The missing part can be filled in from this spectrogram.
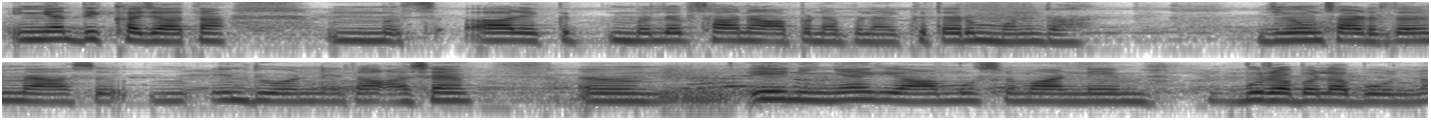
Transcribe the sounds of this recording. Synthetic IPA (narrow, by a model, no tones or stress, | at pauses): ɪjãːd̪ɪkʰːaːd͡ʒaːt̪ãː | aːɾɪkmət̪ləbsaːɾãːəpnaːpnaːɪkːt̪əɾmɦʊ̃nd̪aː | d͡ʒəʊnsaːɽaːt̪əɾmɛ̃ːəsɪ̃nd̪uːənːeːt̪ãːəsɛ̃ː | eːnĩːɛːkɪãːmːʊsəlmaːnːeːbʊɾaːbəlaːboːlnãː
